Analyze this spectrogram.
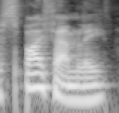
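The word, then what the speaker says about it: Spy x Family: X DD Hunter Hunter spy family you never the x is silent the x is silent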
